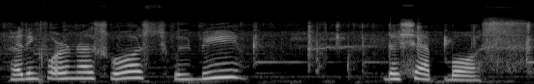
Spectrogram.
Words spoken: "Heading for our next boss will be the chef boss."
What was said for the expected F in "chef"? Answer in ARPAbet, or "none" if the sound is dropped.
P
